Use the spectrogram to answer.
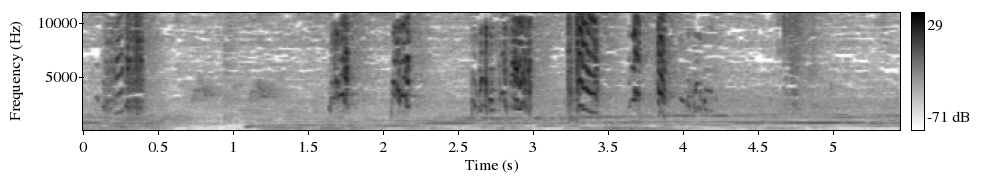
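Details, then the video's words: Cucak keling singing energetically with a full, varied song on hearing the call to prayer; bursts of sharp, high chirps and rattles, with the sustained chanted call to prayer heard underneath. "Cucak keling teler gacor full isian saat mendengar adzan."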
